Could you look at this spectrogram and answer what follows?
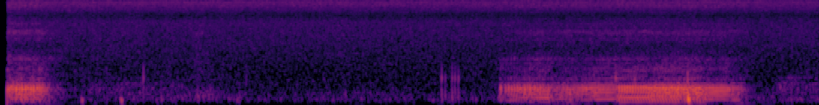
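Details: Two loud, rough, rumbling snoring sounds on breathing in, separated by a quiet pause, from a father asleep in a hotel room; heavy snoring.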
